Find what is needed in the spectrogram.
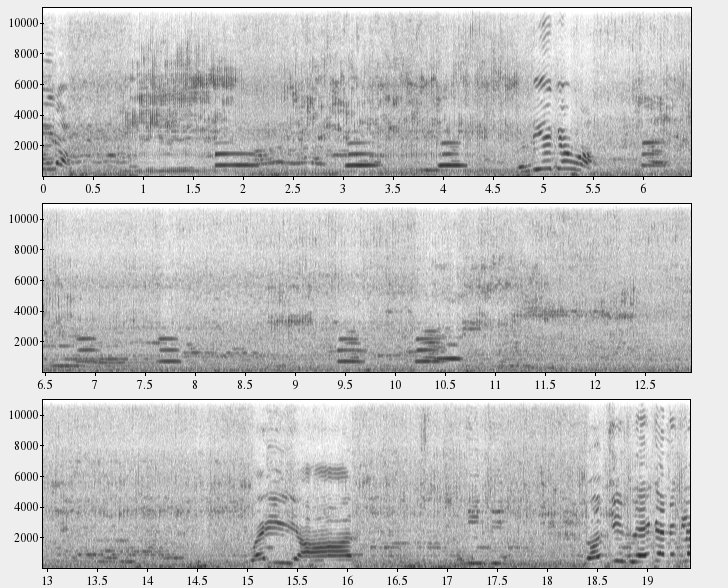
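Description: Horns tooting again and again in short single-note blasts over the steady rumble of motorcycle engines and street traffic. Voices cry out twice in long rising-and-falling calls, about five seconds in and again near the end.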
